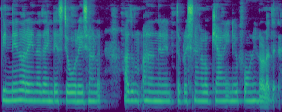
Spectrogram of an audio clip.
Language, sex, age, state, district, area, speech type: Malayalam, female, 18-30, Kerala, Wayanad, rural, spontaneous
